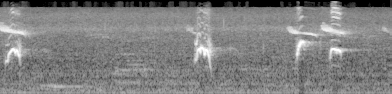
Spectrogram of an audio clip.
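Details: Red-whiskered bulbul song for prompting birds: three brief, bright, slurred whistles, the last a quick double, separated by quiet gaps over a low hum.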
